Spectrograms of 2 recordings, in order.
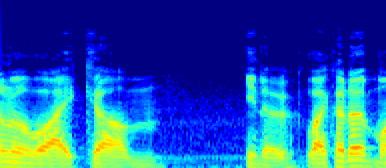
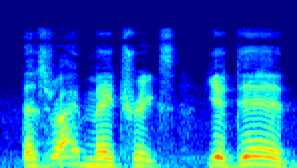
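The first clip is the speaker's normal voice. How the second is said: high-pitched, pleading movie henchman; desperate captive pleading; 9 semitones higher, 5 dB louder, slower than usual. Acted. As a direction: plead for your life in a high voice. Captive pleads in acted movie scene.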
